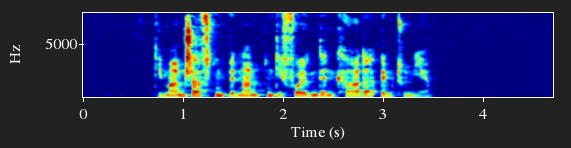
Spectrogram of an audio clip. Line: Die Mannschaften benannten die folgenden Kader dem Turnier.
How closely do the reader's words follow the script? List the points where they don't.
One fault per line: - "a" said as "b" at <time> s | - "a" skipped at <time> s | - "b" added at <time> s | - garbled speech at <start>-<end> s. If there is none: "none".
none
